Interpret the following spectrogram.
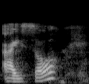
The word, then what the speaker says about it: ISO: So we pronounce it ISO. It is not an acronym. It comes from the Greek word isos, which means equal.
